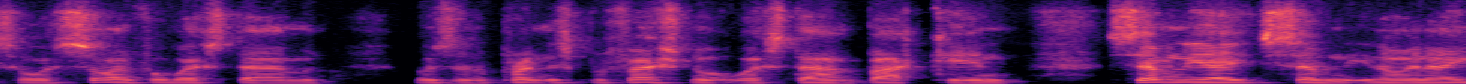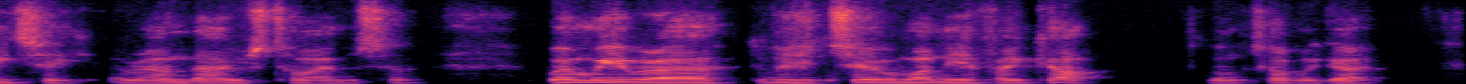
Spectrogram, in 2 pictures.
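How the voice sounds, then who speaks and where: Speaking at a very fast pace in a London accent, a man with a fairly high pitch sounds somewhat breathy, his intonation monotone and flat. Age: 50s. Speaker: football coach and researcher. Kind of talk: casual interview chat.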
